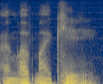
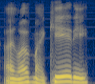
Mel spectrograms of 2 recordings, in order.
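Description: First: The voice sits at its relaxed natural pitch. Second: The voice moves away from its relaxed natural pitch. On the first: The speaker calls it right. "That's my home note" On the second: The speaker calls it wrong. "I wouldn't say"

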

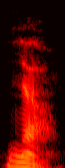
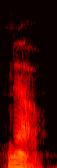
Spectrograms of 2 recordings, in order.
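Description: The two takes are said the same way.

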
